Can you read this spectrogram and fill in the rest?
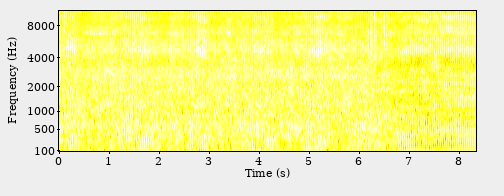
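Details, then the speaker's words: Atco Balmoral 20SK cylinder mower, cutting cylinder engaged and throwing grass into the box: loud, steady engine drone with the reel whirring, holding speed evenly under cutting load. Normal running. "So I'll cut the cylinder in. There goes the cylinder. Have a bit of a cut with it. Throw some grass in that box."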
